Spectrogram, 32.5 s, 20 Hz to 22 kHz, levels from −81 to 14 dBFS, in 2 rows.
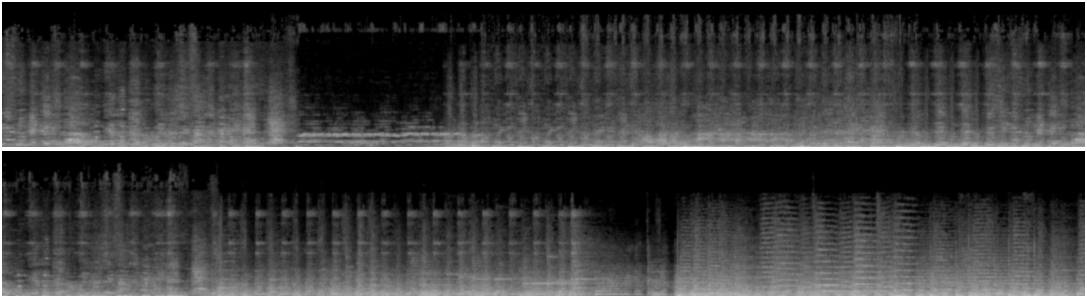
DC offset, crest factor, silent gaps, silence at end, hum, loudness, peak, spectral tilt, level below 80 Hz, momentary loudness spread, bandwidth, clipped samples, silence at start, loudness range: under 0.1%; 16 dB; none; 0 s; none; -20 LUFS; -2 dBFS; -5.5 dB/octave; -26 dBFS; 7 LU; 20 kHz; under 0.1%; 0 s; 5 LU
